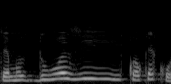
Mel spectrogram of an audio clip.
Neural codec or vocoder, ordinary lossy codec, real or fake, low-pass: none; none; real; 7.2 kHz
